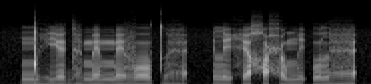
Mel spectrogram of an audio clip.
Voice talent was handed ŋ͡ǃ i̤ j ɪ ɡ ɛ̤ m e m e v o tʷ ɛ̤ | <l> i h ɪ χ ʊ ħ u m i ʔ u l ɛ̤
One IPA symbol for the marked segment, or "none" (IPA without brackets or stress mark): l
